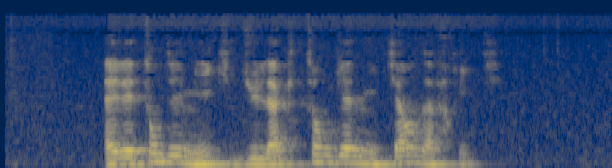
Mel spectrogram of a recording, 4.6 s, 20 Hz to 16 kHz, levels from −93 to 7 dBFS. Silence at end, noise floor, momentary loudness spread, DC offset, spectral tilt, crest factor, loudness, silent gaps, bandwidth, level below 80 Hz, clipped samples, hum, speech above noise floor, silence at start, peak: 1 s; -62 dBFS; 8 LU; under 0.1%; -7.5 dB/octave; 18 dB; -23 LUFS; none; 11 kHz; -60 dBFS; under 0.1%; none; 40 dB; 0.8 s; -6 dBFS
